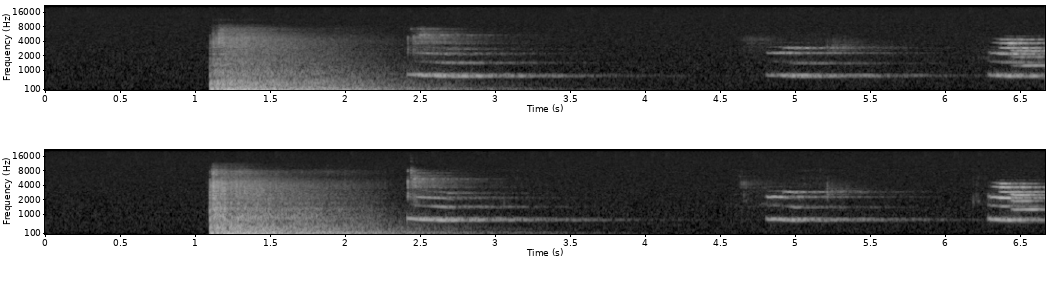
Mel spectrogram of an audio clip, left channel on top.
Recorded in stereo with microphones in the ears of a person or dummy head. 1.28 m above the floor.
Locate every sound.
1.1 s an explosion: 25° right (ahead or behind), 1.0 m
2.4 s a cat meowing: 45° right (ahead or behind), 1.9 m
